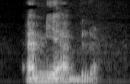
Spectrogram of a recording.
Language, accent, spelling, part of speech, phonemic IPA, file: French, Canada, amiables, adjective, /a.mjabl/, LL-Q150 (fra)-amiables.wav
- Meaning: plural of amiable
